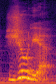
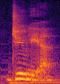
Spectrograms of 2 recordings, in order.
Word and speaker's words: Júlia: But in Portuguese or in Brazil, we would say it Júlia. And in Britain, we would say it Júlia. So the J sound is very different. The Brazilian one is more of a J sound and the British way is more of a J.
